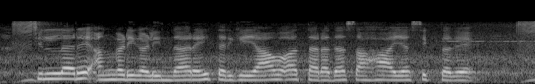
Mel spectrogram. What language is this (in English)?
Kannada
